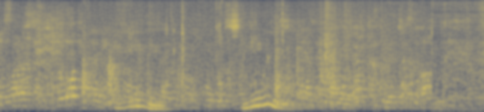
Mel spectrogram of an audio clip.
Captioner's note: surprised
